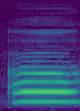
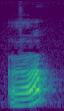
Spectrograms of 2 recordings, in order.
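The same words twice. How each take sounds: First: The pitch stays high and level. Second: The pitch rises from middle to high. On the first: "le premier ton est haut et plat" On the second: "le deuxième ton, il monte comme ça"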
